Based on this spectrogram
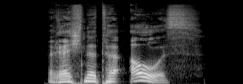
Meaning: inflection of ausrechnen: 1. first/third-person singular preterite 2. first/third-person singular subjunctive II
- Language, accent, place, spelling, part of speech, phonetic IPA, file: German, Germany, Berlin, rechnete aus, verb, [ˌʁɛçnətə ˈaʊ̯s], De-rechnete aus.ogg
